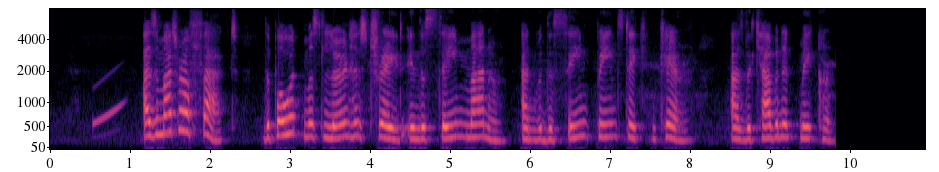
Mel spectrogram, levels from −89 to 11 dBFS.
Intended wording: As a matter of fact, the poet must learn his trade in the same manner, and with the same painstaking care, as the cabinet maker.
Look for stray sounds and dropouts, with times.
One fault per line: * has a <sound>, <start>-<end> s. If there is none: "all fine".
* has a chirp, 0.5-1.0 s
